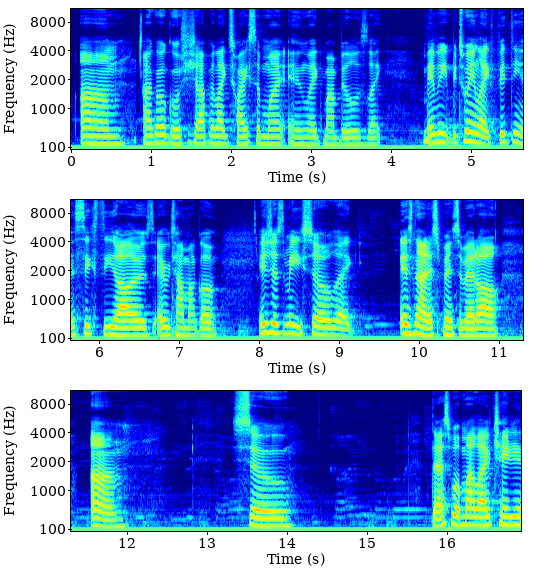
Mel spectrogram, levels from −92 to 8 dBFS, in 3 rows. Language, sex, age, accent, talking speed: English, female, 20-39, American, 145 wpm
